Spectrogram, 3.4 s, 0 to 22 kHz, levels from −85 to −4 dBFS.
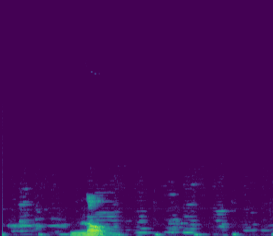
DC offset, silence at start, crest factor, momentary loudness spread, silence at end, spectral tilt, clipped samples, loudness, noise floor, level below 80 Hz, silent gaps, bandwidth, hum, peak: under 0.1%; 0.05 s; 24 dB; 27 LU; 0.45 s; -10 dB/octave; under 0.1%; -22 LUFS; -47 dBFS; -72 dBFS; none; 5.2 kHz; none; -4 dBFS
